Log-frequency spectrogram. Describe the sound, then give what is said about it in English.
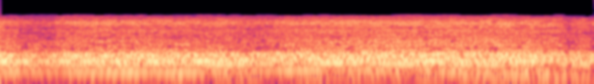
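An airplane taxis fast across a soft lake bed, its engine giving a loud, steady, unbroken roar that holds at an even level throughout. “We're hitting that soft spot on the lake bed. I'm going to taxi real fast.”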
